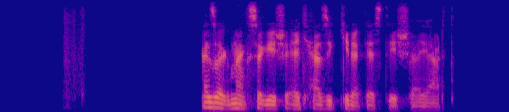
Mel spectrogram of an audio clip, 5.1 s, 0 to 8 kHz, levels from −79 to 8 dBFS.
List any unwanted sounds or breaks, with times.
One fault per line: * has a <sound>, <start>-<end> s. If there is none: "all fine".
all fine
